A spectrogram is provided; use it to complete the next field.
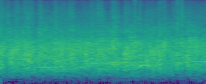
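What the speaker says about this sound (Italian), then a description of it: "fate un applauso a Pietro." Steady, dense applause from a crowd fills the whole stretch, a continuous wash of clapping with no pauses and no other sounds standing out.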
